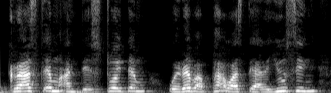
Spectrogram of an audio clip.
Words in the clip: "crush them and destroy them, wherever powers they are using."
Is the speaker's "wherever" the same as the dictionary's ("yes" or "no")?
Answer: yes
